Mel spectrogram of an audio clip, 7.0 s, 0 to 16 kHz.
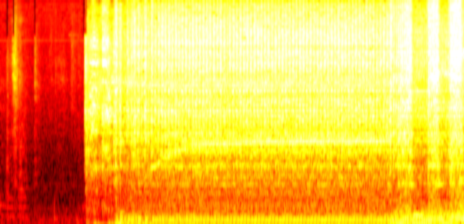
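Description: Isuzu D-Max's 2.5-litre 4JA1 four-cylinder diesel, through a straight-piped exhaust, cranks and fires about a second in and settles straight into a loud, steady idle. Near the end the note starts to rise and fall unevenly as the throttle is blipped.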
